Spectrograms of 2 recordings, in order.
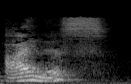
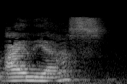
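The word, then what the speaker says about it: Aeneas: Sometimes there's an N at the end of his name, and I don't get it, but it is pronounced Ines, or Ineas, who had been bedridden 8 years, for he was paralyzed.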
